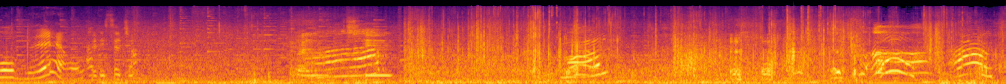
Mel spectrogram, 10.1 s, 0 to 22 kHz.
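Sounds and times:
rough rustling: 3.9s - 10.0s.

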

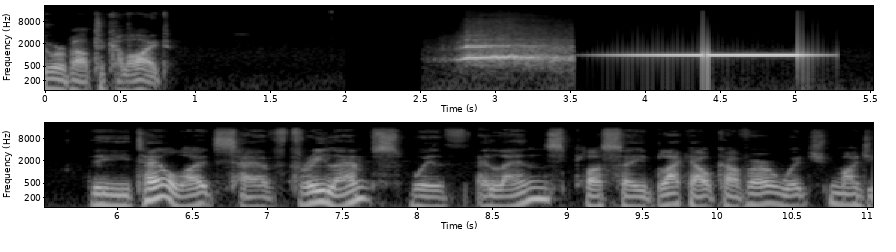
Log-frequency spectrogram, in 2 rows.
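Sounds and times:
high electronic beep: 3.6s - 5.3s.

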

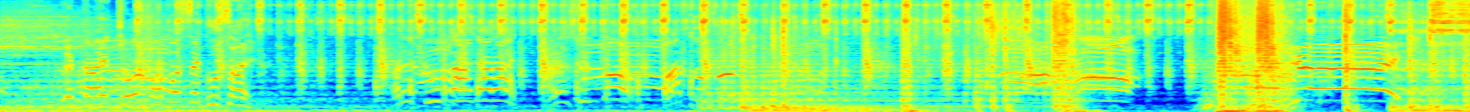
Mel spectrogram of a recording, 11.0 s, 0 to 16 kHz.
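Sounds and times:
person crying out: 7.5s - 8.6s
sharp punch impact: 9.0s - 9.8s.

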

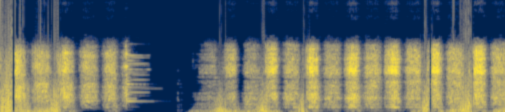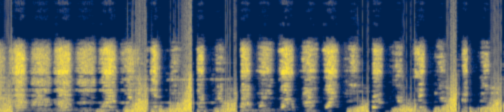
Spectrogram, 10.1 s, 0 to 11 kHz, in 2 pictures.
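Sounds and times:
hand saw cutting wood: 0.0s - 1.4s, 2.0s - 10.0s.

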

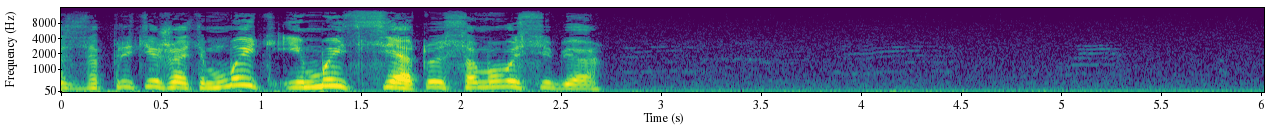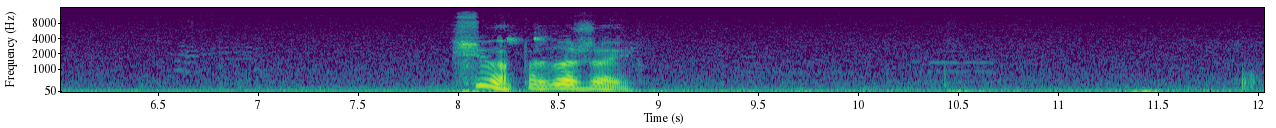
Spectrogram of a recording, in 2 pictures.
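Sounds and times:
low steady hum: 0.0s - 12.0s
cat meowing faintly: 2.8s - 5.4s, 6.5s - 7.1s, 10.2s - 10.8s.

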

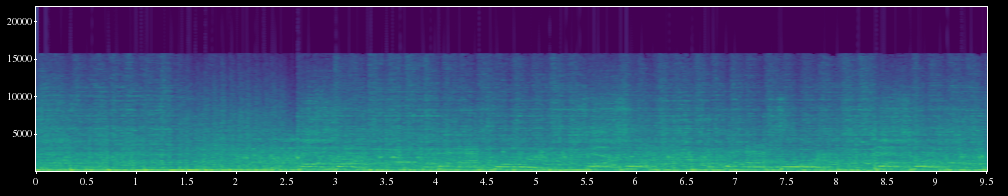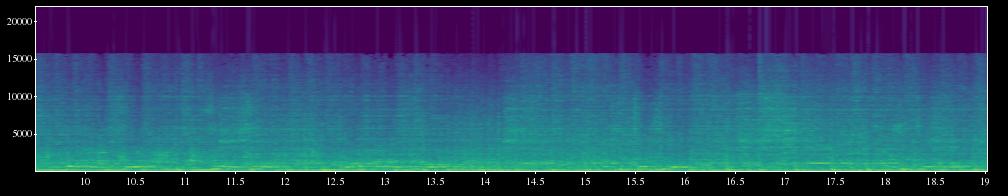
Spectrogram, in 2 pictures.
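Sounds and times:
punk band playing live: 0.0s - 19.0s
shouted vocals: 2.3s - 16.4s, 17.4s - 19.0s.

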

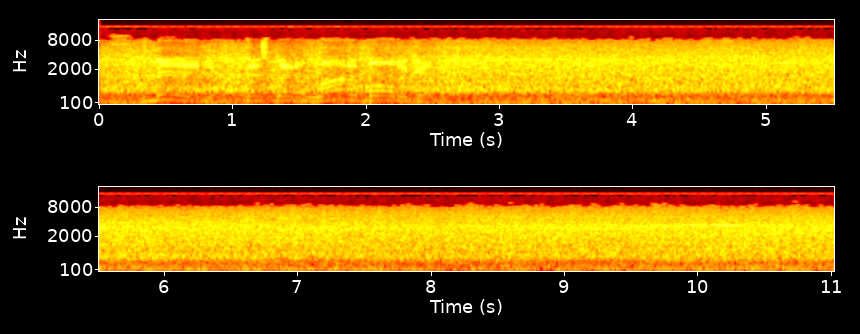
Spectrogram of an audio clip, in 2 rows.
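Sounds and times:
music playing: 0.0s - 11.0s
stadium crowd cheering: 0.0s - 11.0s.

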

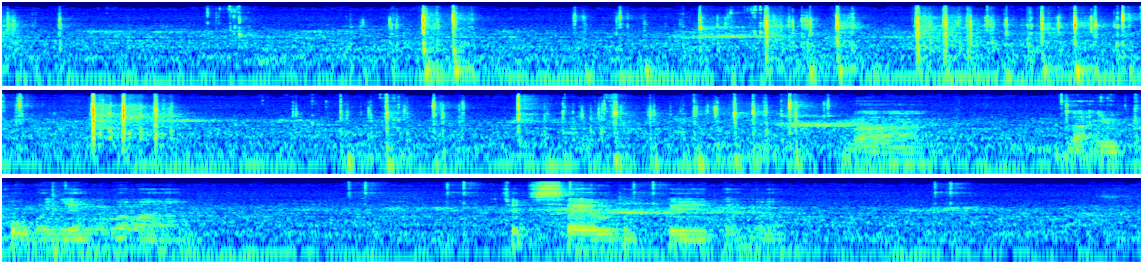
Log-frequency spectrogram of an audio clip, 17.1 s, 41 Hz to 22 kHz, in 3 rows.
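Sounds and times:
keyboard typing clicks: 1.0s - 9.9s.

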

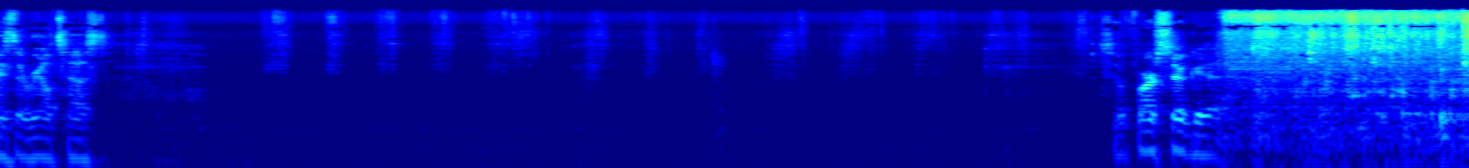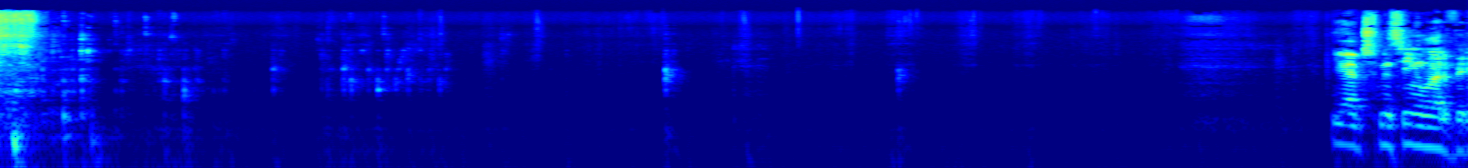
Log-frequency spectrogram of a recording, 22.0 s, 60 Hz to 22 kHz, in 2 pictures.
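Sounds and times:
tap running: 9.2s - 12.5s.

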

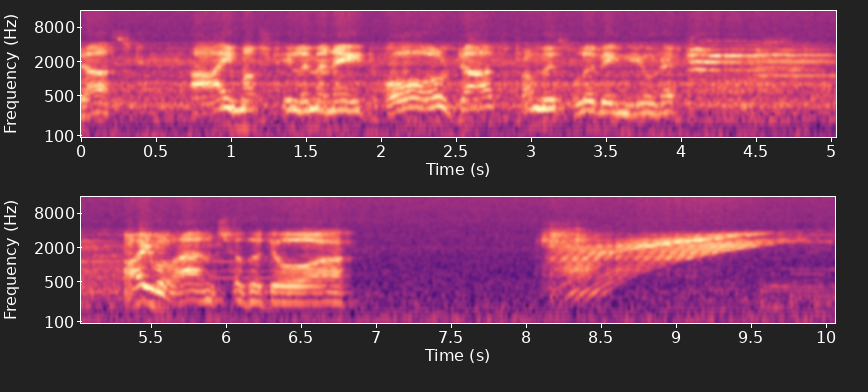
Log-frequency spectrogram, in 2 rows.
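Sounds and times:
synthesized rising whine: 8.1s - 10.0s.

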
